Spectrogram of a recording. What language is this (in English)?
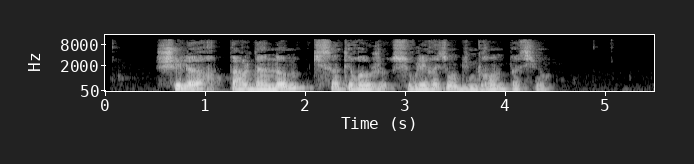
French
